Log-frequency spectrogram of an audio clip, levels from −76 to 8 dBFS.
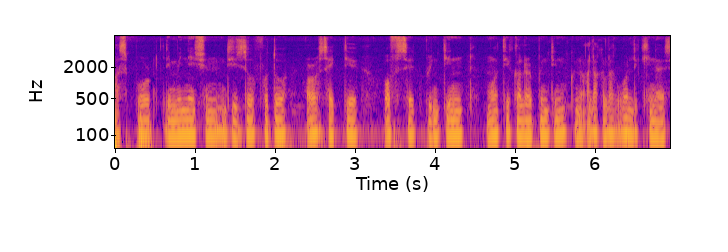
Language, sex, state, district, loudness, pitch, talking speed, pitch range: Nagamese, male, Nagaland, Kohima, -16 LUFS, 95 Hz, 140 wpm, 95-100 Hz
